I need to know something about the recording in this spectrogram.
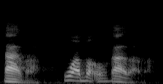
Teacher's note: We don't pronounce the T or the R.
